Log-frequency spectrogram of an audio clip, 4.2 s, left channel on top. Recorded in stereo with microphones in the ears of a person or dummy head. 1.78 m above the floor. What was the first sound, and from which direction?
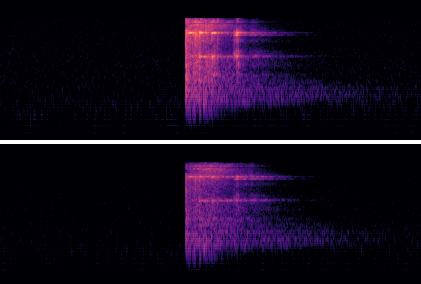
Breaking glass, 30° left (ahead or behind).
